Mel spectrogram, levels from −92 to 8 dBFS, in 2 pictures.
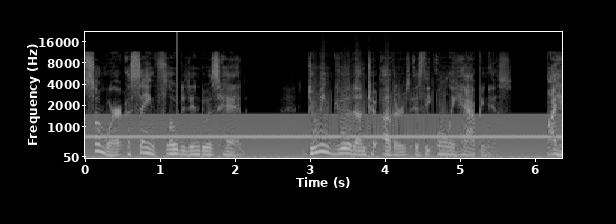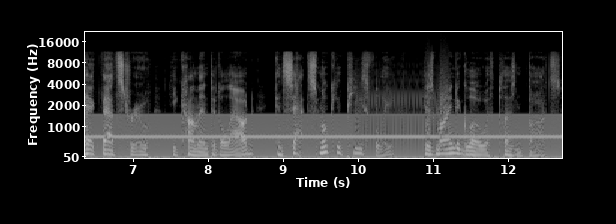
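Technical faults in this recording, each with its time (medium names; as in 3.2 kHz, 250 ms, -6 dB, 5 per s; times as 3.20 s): buzz 50 Hz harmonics 29 -32 dBFS
whine 680 Hz -30 dBFS
1.23 s: pop -12 dBFS
3.03–4.83 s: clipped -19.5 dBFS
9.96–11.24 s: clipped -22 dBFS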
